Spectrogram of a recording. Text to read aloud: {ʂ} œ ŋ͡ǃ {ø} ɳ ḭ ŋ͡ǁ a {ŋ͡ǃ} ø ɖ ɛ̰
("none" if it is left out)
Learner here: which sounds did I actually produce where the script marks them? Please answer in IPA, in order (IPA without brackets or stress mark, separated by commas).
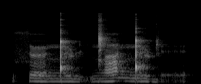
s, ø, ŋ͡ǃ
